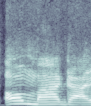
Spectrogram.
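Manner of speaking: ordinary talk, nothing marked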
